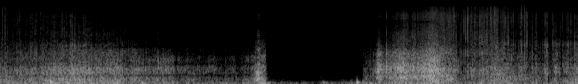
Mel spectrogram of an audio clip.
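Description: Long nails scratch the top of a black foam microphone windscreen while the other hand holds it, making a dense, rough, low-heavy scraping rustle. A sharp scrape near the middle gives way to a brief near-silent pause, then the scratching resumes more loudly.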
